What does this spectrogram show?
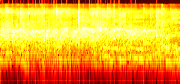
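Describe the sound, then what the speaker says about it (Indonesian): A congregation applauding during a church service in an apartment in Jakarta, a loud, dense, continuous clapping with voices mixed in underneath. "Berikan tepuk tangan."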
